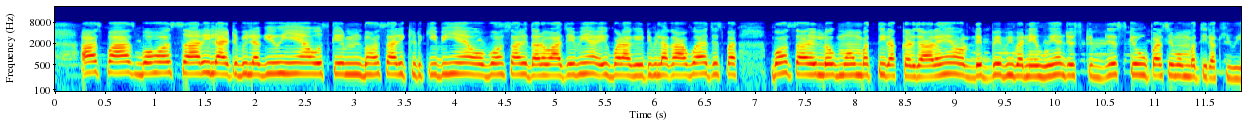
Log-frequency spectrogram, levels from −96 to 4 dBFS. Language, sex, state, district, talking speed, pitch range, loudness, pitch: Hindi, female, Chhattisgarh, Korba, 265 wpm, 260-280 Hz, -16 LUFS, 270 Hz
